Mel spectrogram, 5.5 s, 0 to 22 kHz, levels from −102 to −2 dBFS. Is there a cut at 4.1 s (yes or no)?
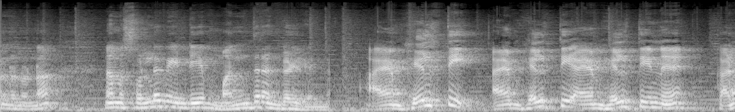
no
